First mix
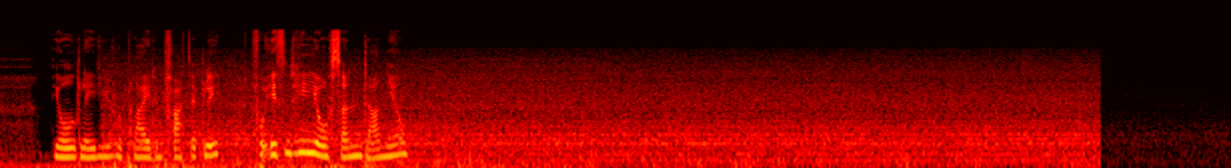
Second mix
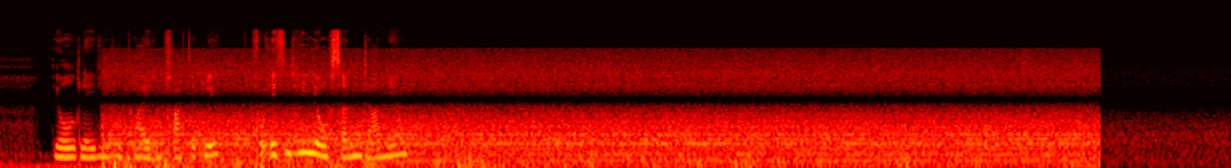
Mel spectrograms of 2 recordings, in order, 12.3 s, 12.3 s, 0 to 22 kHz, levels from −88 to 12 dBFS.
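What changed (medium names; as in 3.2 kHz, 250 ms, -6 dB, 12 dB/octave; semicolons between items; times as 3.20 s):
background +10.0 dB; master: add Butterworth band-stop 2.2 kHz, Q 1.1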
